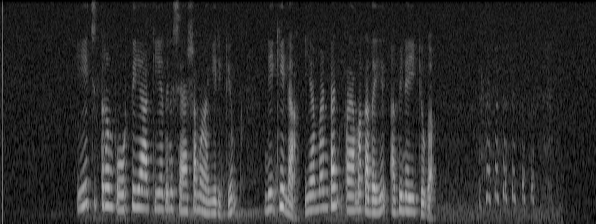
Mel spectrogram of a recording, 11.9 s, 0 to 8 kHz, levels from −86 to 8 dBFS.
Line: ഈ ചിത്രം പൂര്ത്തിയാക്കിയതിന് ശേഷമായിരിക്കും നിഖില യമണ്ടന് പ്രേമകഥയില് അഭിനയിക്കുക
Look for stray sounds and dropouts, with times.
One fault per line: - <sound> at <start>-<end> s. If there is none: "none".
- laugh at 9.6-11.1 s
